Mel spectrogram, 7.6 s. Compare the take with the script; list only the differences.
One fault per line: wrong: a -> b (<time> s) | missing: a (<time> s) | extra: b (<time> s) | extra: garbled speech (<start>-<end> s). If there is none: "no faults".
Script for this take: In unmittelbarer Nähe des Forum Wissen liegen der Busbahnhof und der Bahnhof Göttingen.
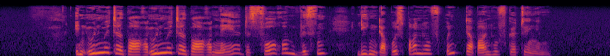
extra: unmittelbarer (1.9 s)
